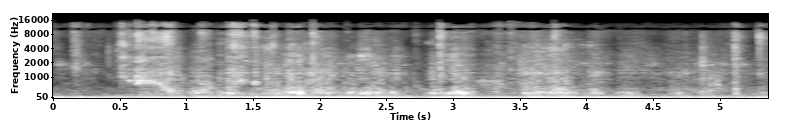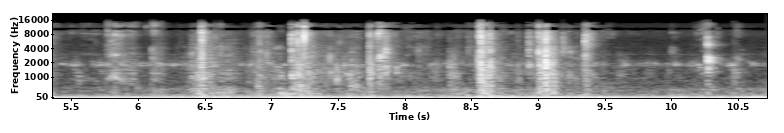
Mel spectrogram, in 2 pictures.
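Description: Two people chewing crunchy spicy Mexican chips, with irregular sharp crackles as the chips break.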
